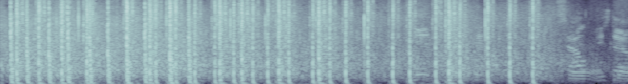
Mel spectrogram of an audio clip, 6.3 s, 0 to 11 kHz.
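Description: Gunfire in the ArmA 3 military shooter rings out as rapid, loud, sharp shots in quick bursts and irregular volleys, close and punchy, continuing for several seconds before a brief quieter tail.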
